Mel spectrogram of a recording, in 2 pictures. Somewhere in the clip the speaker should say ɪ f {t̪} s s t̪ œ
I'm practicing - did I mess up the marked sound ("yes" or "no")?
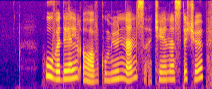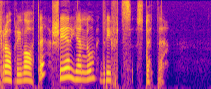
no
